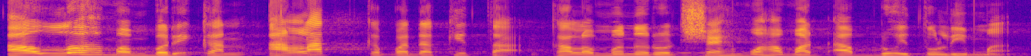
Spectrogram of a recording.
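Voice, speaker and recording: A man's voice: high voice, moderate pace. A man with a Sundanese accent preaching a mosque sermon, often asking the congregation questions as he teaches. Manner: lively, asks the congregation questions and mixes languages. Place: mosque hall. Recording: echoey mosque hall.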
